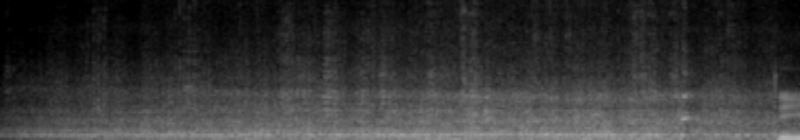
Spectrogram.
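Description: A small three-wheeled cargo vehicle's motor running as it drives up a road. The sound grows louder as it approaches and carries a steady whine.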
